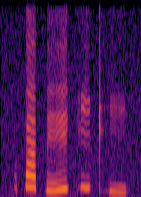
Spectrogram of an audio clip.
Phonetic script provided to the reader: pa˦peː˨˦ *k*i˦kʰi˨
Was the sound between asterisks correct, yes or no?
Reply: yes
